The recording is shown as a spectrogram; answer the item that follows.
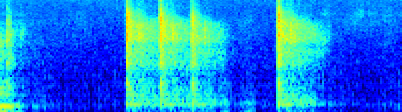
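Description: Stylus tapping and scratching on a pen-tablet screen while handwriting, in two short spells about half a second and a second and a half in.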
